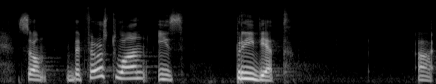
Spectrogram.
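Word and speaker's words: привет: uh russian phrases so the first one is privet uh it's also pronounced like pre privet it means hello hi hey pre vet then goes kak dilla uh it pronounced like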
